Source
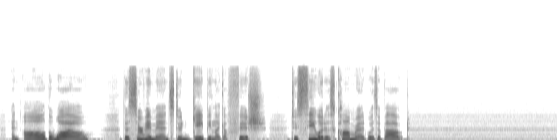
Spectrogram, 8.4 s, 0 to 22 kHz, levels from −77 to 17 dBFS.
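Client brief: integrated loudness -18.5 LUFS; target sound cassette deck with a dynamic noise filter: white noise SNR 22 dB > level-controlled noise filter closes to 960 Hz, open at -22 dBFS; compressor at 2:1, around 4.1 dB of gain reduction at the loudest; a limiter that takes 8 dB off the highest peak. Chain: compression 2:1, threshold -20 dBFS; peak limiter -17 dBFS; white noise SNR 22 dB; level-controlled noise filter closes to 960 Hz, open at -22 dBFS; trim +8.5 dB

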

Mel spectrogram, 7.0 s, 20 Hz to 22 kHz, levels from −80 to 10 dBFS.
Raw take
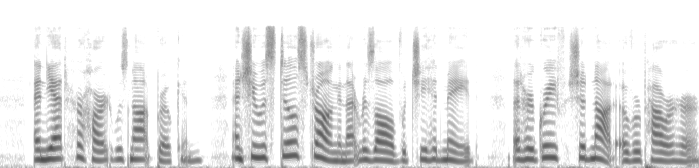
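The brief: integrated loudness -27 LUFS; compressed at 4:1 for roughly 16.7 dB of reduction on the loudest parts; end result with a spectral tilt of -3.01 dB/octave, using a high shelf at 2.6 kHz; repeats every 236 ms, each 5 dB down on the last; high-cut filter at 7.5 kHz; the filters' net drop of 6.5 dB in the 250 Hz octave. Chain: low-pass 7.5 kHz; peaking EQ 250 Hz -7.5 dB; treble shelf 2.6 kHz +6 dB; compression 4:1, threshold -42 dBFS; feedback delay 236 ms, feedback 56%, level -5 dB; trim +15.5 dB

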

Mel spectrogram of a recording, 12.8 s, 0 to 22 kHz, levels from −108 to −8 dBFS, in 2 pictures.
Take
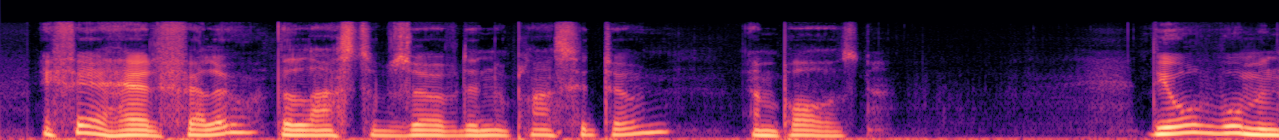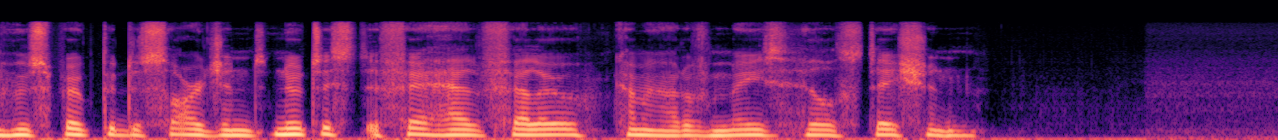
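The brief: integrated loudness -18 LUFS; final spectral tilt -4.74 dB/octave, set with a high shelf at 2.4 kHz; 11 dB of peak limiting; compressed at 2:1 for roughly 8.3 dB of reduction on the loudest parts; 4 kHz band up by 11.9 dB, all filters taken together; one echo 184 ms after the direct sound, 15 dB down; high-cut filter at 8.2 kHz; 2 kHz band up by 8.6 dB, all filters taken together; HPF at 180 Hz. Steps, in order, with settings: high-pass 180 Hz; low-pass 8.2 kHz; peaking EQ 2 kHz +6 dB; treble shelf 2.4 kHz +5.5 dB; peaking EQ 4 kHz +8 dB; compression 2:1, threshold -25 dBFS; peak limiter -18 dBFS; delay 184 ms -15 dB; trim +11 dB

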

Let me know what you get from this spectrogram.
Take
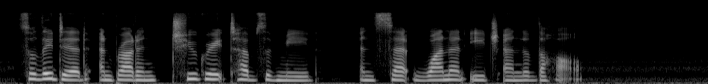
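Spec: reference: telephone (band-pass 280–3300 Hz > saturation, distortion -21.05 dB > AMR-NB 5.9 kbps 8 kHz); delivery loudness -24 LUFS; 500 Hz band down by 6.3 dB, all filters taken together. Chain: band-pass 280–3300 Hz; peaking EQ 500 Hz -7 dB; saturation -16 dBFS; trim +10 dB; AMR-NB 5.9 kbps 8 kHz

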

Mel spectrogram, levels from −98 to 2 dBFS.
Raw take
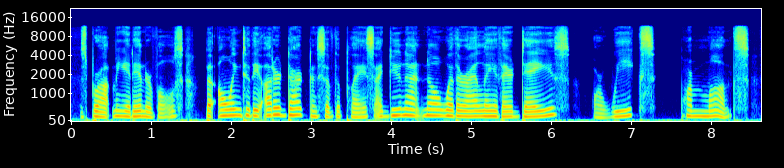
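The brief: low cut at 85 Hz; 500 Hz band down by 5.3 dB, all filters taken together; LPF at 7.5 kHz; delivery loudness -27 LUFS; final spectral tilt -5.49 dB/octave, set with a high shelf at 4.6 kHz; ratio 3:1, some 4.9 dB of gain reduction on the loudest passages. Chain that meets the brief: high-pass 85 Hz; low-pass 7.5 kHz; peaking EQ 500 Hz -7 dB; treble shelf 4.6 kHz -8 dB; compression 3:1, threshold -30 dBFS; trim +8.5 dB

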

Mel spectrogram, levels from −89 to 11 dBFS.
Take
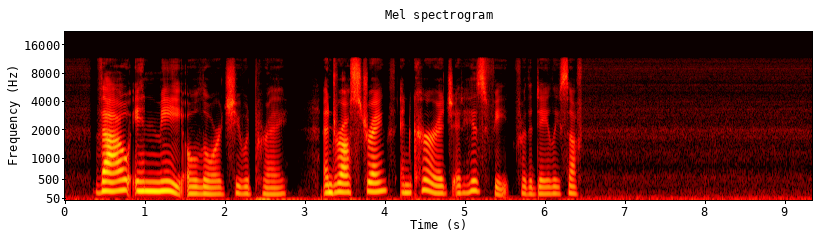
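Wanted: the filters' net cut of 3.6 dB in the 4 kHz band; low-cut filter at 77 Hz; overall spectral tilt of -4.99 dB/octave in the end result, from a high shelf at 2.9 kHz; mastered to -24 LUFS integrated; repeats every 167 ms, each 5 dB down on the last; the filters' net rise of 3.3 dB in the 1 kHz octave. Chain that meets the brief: high-pass 77 Hz; peaking EQ 1 kHz +4 dB; treble shelf 2.9 kHz +4 dB; peaking EQ 4 kHz -8.5 dB; feedback delay 167 ms, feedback 56%, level -5 dB; trim -1.5 dB

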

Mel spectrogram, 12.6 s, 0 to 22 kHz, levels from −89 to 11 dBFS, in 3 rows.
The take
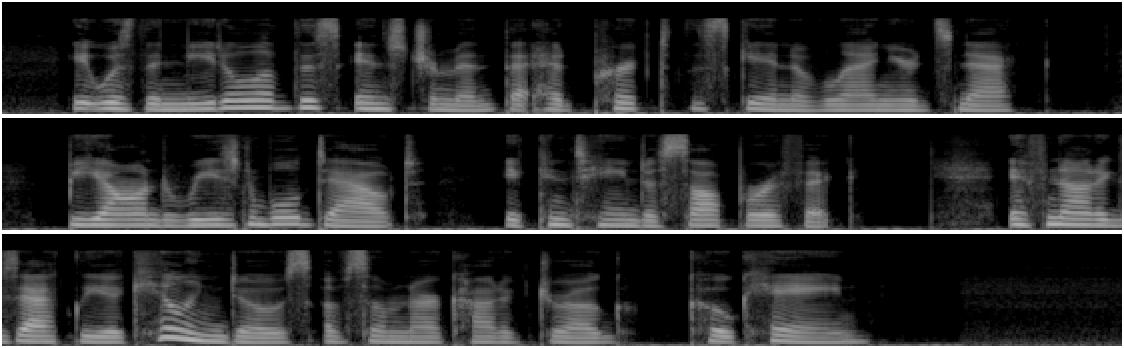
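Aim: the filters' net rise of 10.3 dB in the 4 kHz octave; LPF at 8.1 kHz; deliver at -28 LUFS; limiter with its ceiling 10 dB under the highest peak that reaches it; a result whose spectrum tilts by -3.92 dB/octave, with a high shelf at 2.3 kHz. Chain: low-pass 8.1 kHz; treble shelf 2.3 kHz +5.5 dB; peaking EQ 4 kHz +9 dB; trim +3 dB; peak limiter -15.5 dBFS

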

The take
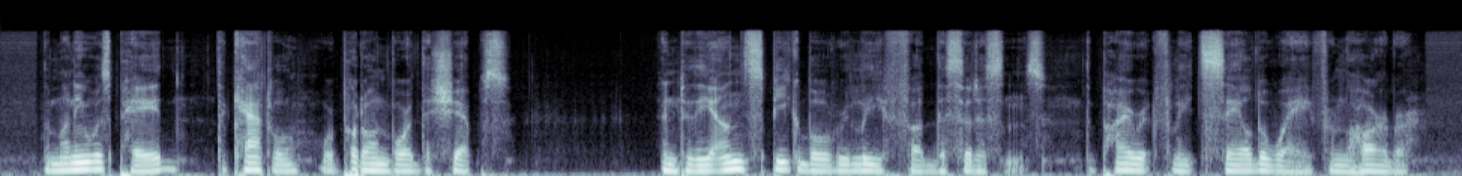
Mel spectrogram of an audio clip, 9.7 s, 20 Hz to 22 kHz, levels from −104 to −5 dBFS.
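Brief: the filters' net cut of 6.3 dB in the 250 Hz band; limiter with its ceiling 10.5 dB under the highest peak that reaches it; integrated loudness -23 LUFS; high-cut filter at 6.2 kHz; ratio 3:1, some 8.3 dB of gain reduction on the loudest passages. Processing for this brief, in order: low-pass 6.2 kHz; peaking EQ 250 Hz -8 dB; compression 3:1, threshold -24 dBFS; trim +9.5 dB; peak limiter -13 dBFS

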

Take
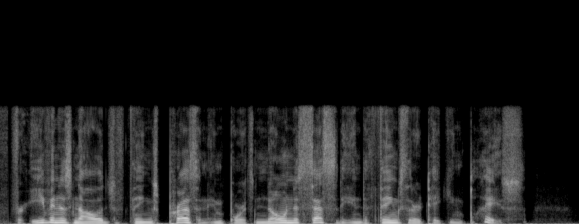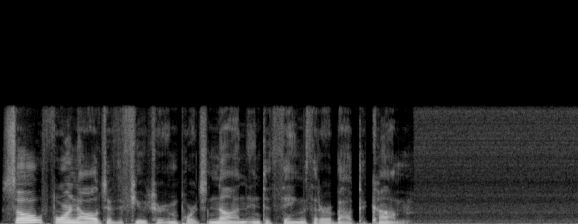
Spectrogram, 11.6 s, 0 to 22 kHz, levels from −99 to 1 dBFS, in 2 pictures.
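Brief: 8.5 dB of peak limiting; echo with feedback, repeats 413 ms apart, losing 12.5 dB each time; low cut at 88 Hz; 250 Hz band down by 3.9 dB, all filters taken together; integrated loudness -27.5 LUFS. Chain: high-pass 88 Hz; peaking EQ 250 Hz -5.5 dB; peak limiter -20.5 dBFS; feedback delay 413 ms, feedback 24%, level -12.5 dB; trim +5 dB

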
